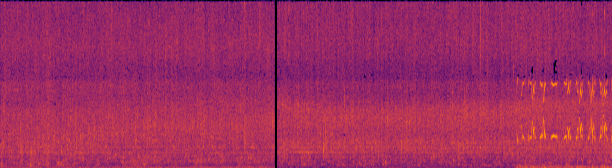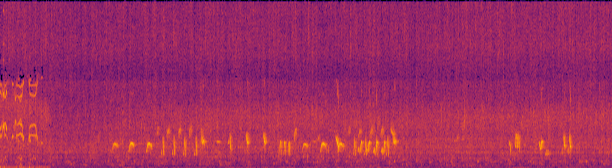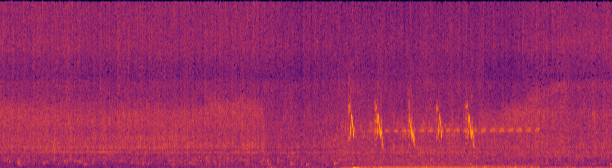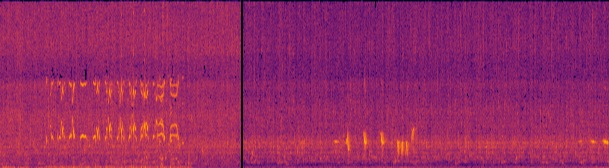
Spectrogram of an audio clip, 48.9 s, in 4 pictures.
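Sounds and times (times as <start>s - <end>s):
water trickling into pond: 0.0s - 48.9s
rapid bird chirps: 10.3s - 13.2s, 14.4s - 20.3s, 22.3s - 23.7s, 31.3s - 35.3s, 37.6s - 40.5s, 43.4s - 45.1s.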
